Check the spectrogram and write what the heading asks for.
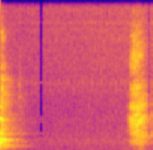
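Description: A woman's last word fades out, then near the end she takes one short, sharp breath in through an open mouth, an audible gasp before speaking again.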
